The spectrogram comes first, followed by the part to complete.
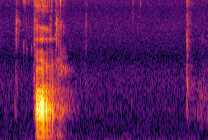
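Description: Clicking from a computer pointing device used to hand-write on a digital whiteboard: a few faint ticks, then one sharp click near the end.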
